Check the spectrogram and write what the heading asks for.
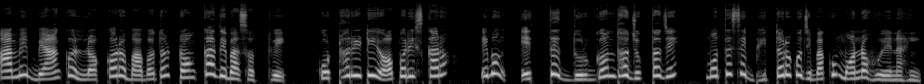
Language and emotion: Odia, disgusted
